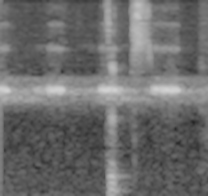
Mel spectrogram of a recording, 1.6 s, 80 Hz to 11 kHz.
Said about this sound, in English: A 2018 State Department report said the noises U.S. diplomats heard were likely local crickets.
